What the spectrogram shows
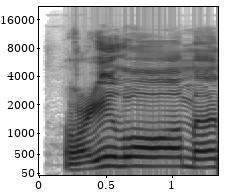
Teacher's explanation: عین کی آواز واضح طور پر نکالنے کی عادت بنائیں، عین کی جگہ ہمیں حمزہ ادا نہیں کرنا ہے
